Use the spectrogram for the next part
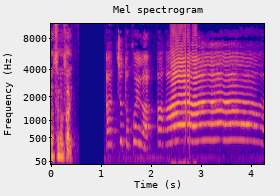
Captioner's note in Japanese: おどおどした感じの声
